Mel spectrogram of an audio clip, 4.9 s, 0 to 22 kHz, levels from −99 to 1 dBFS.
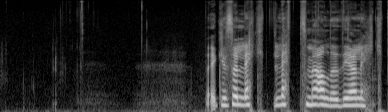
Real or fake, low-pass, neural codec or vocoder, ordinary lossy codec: fake; none; vocoder, 48 kHz, 128 mel bands, Vocos; none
